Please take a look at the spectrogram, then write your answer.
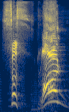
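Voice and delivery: angry shout. Acted. Uncle snapping at the pitbull pup, angry shout. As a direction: shut him up hard.

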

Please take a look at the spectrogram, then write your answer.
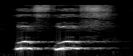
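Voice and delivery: high, loud playful woof woof; dog bark. Acted. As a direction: bark like a cheerful little dog. Dog barks in picture book.

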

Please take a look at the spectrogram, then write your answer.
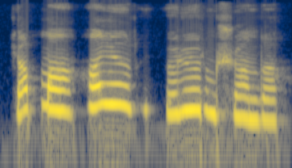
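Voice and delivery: high, loud cry of protest; real frustrated outcry in a game; anguished yell. Real, not acted. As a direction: shout as the character dies. Dying in game, cries out.

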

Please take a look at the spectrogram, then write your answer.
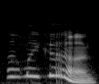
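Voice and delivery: very high mock-British exclamation; hammed-up British astonishment; put-on British accent. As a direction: squeal it in a fake British accent.

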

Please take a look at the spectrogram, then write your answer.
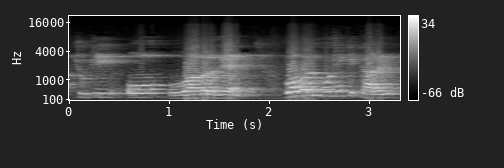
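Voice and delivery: ordinary delivery

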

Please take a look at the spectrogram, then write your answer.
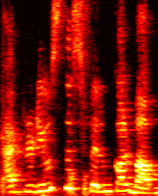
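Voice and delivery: ordinary talk

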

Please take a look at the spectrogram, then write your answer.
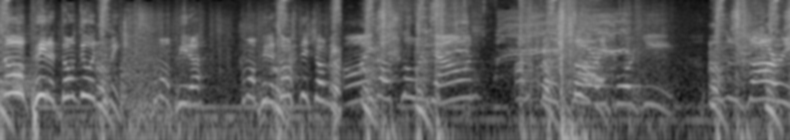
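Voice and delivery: high, hammed-up begging; mock pleading. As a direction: plead loudly in a pretend panic. Mock pleading with game pig.

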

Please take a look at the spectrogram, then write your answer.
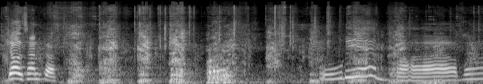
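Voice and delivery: coaxing a reluctant pet into a bath; pet talk. Real, not acted.

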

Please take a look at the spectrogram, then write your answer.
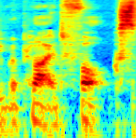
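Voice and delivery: usual speaking voice

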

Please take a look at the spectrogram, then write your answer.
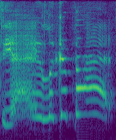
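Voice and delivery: very high, happy squeal of yay; excited squeal. Real, not acted. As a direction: squeal with real joy at the gift. Squeals at her first Glimmer Mist.

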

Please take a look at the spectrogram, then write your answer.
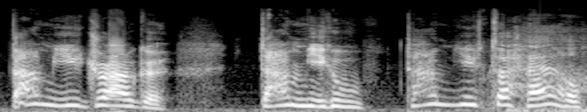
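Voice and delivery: high, loud cry of outrage; hammed-up furious shout; melodramatic cursing. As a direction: curse the foe at full theatrical pitch. Curses an enemy in combat.

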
